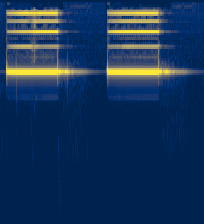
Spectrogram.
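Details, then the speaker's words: Kidde smoke/carbon monoxide alarm, test button pressed and held: two loud, shrill half-second beeps about a second apart, the unit's test tone; alarm sounding properly. "Press and hold to test and test weekly, and I think this is what mine sounds like."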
